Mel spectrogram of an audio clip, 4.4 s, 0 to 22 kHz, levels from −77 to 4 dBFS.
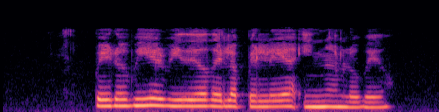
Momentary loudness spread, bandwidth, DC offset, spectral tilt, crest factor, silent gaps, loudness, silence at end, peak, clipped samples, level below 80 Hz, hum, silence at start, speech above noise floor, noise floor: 8 LU; 7.8 kHz; under 0.1%; -5.5 dB/octave; 12 dB; none; -14 LUFS; 0.5 s; -2 dBFS; under 0.1%; -50 dBFS; none; 0.95 s; 42 dB; -55 dBFS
